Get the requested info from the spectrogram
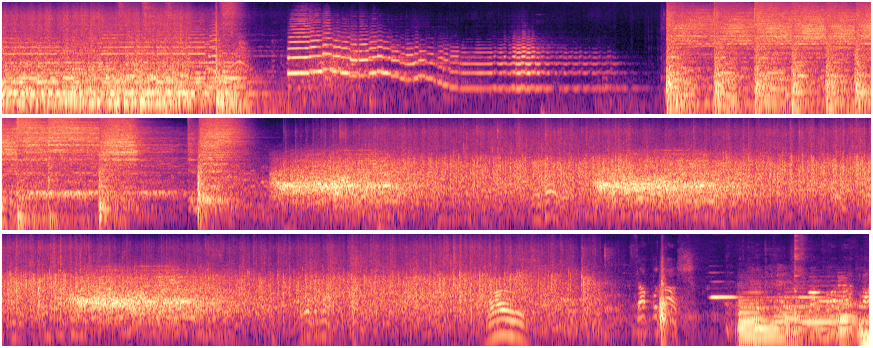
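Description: A studio big band with drum kit and brass plays, breaks off into a slowly falling pitched tone, then plays loudly again. From about halfway on there is a long stretch of studio-audience laughter and applause, swelling every few seconds.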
